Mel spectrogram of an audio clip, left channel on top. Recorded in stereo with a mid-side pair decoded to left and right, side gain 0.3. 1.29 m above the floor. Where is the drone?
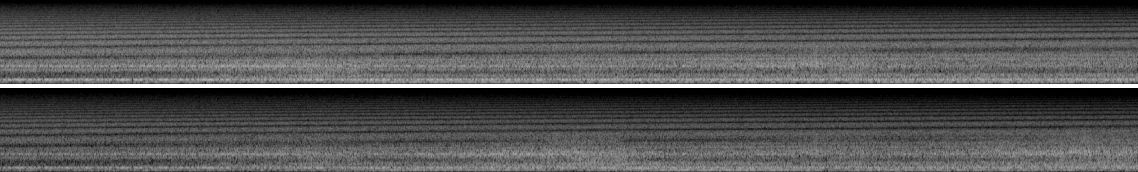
70° left; by 11.4 s 55° left.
